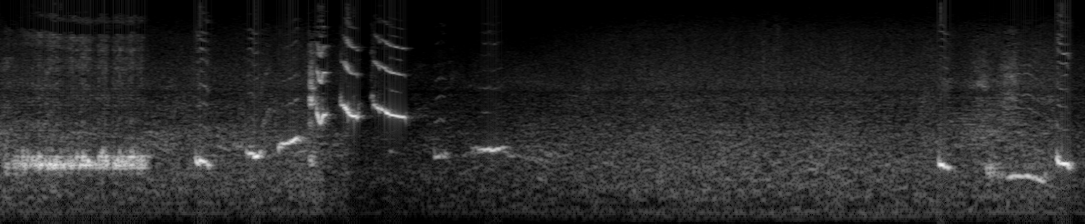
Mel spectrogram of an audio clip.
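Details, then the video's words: Pied butcherbird juvenile opens with a quavering warbled phrase, then high sliding notes and soft whistles, a long quiet pause, and a few falling notes at the close. "Butcherbird. Bird Singing. Bird Call and Sounds"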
